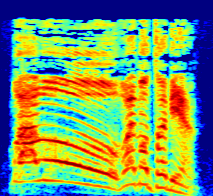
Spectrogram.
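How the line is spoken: Yelling. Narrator (French): hurlait Verpé

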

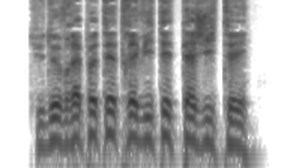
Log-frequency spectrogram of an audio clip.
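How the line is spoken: Curt, dry tone. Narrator (French): dit Leif d'un ton sec

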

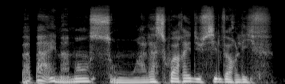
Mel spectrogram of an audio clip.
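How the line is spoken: Murmur, forced cheerfulness. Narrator (French): murmura-t-il en essayant de prendre un ton allègre

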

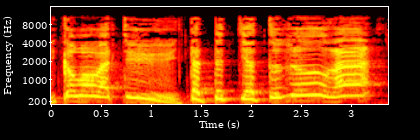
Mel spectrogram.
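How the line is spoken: Roaring. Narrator (French): rugit-il

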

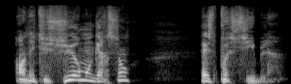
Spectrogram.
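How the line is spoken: Exclaimed. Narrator (French): s'écria Dame Eliabelle

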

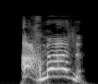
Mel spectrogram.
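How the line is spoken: Shout from shadows. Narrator (French): cria Daeman depuis les ombres

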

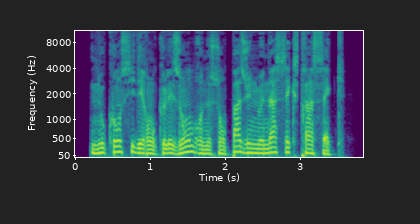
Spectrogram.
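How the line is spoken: Neutral male tone. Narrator (French): poursuivit-il d'un ton neutre

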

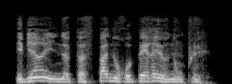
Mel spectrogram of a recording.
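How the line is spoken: Plain. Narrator (French): dit Pétir

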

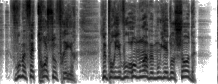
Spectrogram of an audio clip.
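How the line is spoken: Exclaimed. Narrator (French): Entre deux coups de rasoir, Édouard s'écria

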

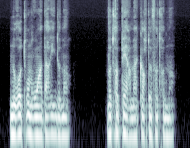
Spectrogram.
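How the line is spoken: Naive murmur. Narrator (French): elle murmura naïvement

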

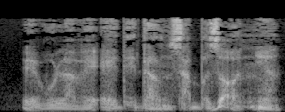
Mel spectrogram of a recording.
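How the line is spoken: Murmured. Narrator (French): murmura Maugrey

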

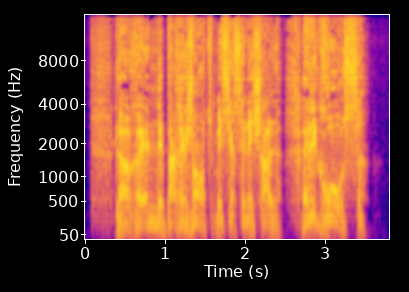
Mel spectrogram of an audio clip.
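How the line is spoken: Exclaimed. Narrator (French): s'écria

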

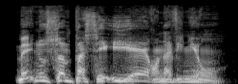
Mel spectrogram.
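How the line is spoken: Shouted. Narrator (French): cria-t-il

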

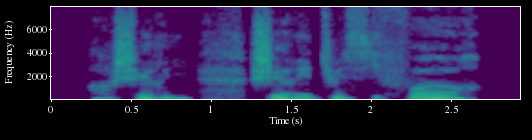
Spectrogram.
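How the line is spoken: Languid voice. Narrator (French): dit-elle d'une voix languide

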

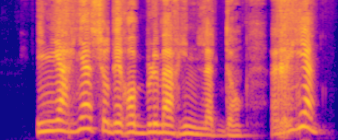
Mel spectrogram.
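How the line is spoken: Exclaimed. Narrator (French): s'écria-t-elle

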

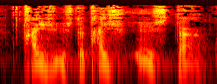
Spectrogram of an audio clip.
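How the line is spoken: Tiny man squeaking. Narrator (French): couina le minuscule professeur Flitwick

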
